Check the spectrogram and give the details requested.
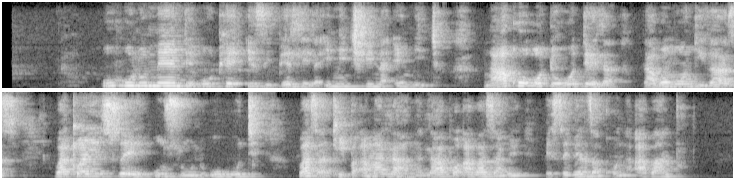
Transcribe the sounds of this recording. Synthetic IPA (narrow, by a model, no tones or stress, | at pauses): uhulumɛndʱɛ̰ʔupʰɛizib̥ʱɛɮɛlaʔimit͡ʃʼinaʔemiːt͡ʃʰʼḁ | ŋakʰɔʔɔd̥ʱɔɣɔtʼɛla | laβɔmoŋiɣazi | βaǃwajiswɛuzuluʔuɣutʰi̥ | βazakʰipʰa̰ʔa̰malaŋalapʰɔʔaβazaβɛβɛsɛβɛnd͡zʱakʰɔnaʔaβaːntʼu̥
